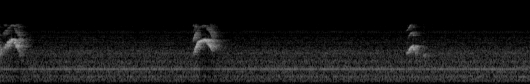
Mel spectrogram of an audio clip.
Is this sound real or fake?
real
